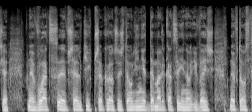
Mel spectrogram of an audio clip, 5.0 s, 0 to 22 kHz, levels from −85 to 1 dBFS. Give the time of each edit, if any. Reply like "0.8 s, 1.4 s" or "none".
none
